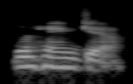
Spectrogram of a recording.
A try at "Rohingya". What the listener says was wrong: Rohingya, no H, Rohingya, Rohingya, Rohingya, Gya, no H, Rohingya.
